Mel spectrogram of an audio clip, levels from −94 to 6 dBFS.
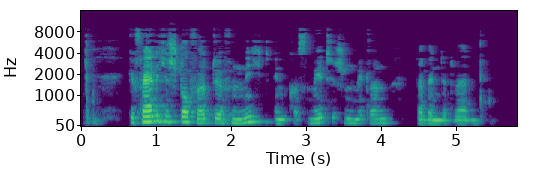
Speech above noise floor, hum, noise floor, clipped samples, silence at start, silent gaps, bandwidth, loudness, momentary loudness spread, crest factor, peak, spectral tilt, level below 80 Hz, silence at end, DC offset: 26 dB; none; -50 dBFS; under 0.1%; 0.05 s; none; 9.2 kHz; -24 LUFS; 16 LU; 24 dB; 0 dBFS; -5.5 dB/octave; -66 dBFS; 0.5 s; under 0.1%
